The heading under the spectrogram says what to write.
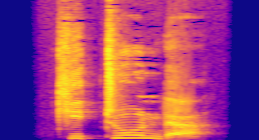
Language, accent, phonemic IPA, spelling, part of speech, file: Swahili, Kenya, /kiˈtu.ⁿdɑ/, kitunda, noun, Sw-ke-kitunda.flac
- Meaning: pawn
